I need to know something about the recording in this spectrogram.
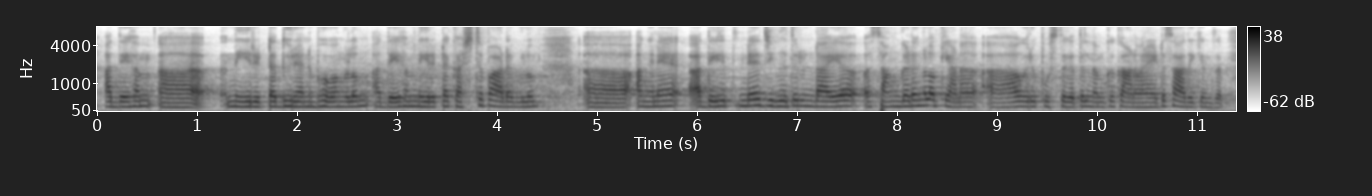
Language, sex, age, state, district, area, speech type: Malayalam, female, 18-30, Kerala, Thrissur, rural, spontaneous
